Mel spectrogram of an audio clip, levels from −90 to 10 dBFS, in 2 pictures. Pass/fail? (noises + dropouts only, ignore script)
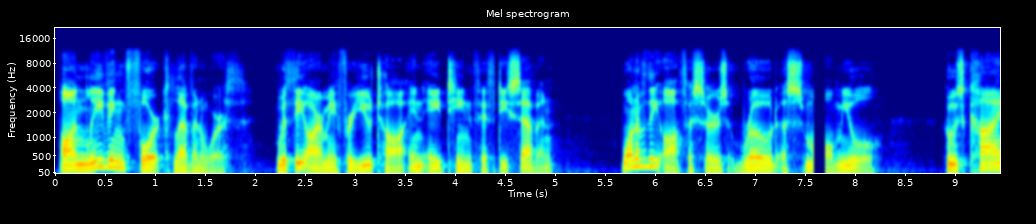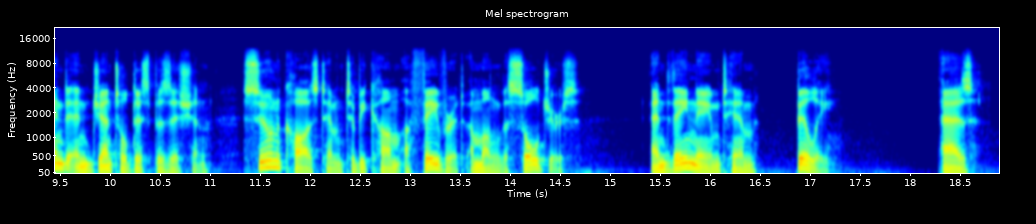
fail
